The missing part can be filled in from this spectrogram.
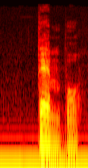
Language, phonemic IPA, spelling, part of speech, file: Italian, /ˈtɛmpo/, tempo, noun, It-tempo.ogg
